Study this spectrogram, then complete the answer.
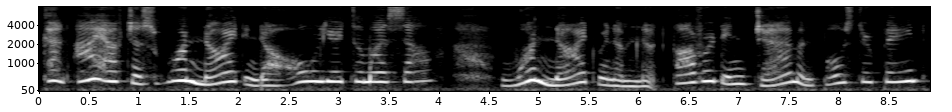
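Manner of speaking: high, loud, fed-up mother; exasperated rant. A narrator's reading.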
